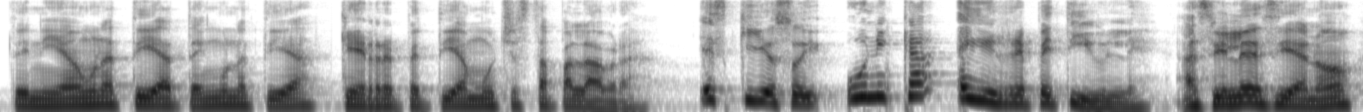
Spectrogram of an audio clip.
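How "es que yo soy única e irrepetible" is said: mock the aunt's self-important boast; hammed-up proud aunt, nose in the air; imitating a haughty aunt. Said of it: "lo sentía de una manera muy soberbia".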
